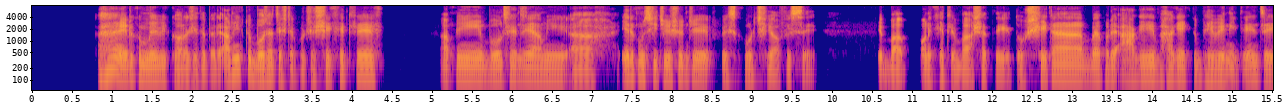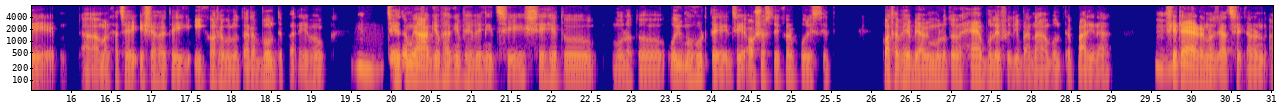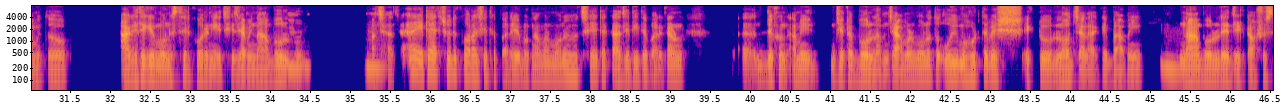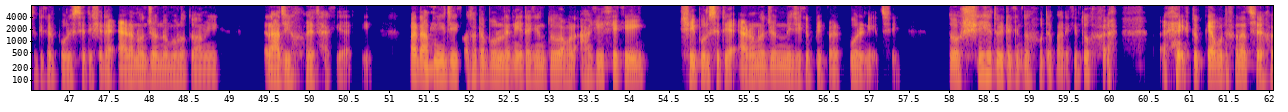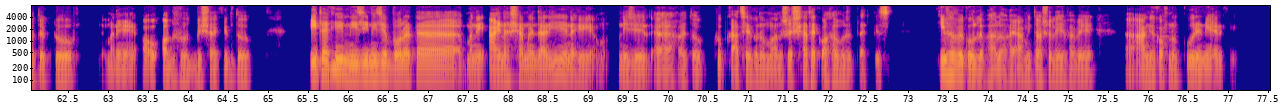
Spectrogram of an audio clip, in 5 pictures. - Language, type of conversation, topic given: Bengali, advice, না বলতে না পারার কারণে অতিরিক্ত কাজ নিয়ে আপনার ওপর কি অতিরিক্ত চাপ পড়ছে?
- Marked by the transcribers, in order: "অস্বস্থিকর" said as "অসস্থতিকর"; scoff; horn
